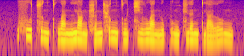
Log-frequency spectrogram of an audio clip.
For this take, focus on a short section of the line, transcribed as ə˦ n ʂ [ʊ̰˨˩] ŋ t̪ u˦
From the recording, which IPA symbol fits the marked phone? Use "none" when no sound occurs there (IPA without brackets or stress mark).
ʊ˥˨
